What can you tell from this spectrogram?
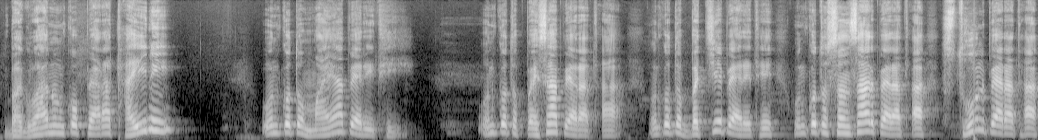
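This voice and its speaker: A middle-aged man gives a spiritual discourse as a teacher, posing rhetorical questions and swinging between loud emphasis and hushed asides. His voice sits high and sounds animated at a normal speed.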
